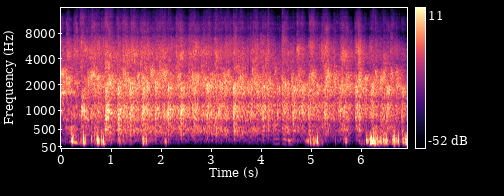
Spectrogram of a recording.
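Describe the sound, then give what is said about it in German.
An audience applauds steadily for several seconds in the morning, welcoming a guest speaker: dense overlapping claps filling the space at a consistent, fairly loud level, with a few sharper individual claps standing out. “Und äh, ich möchte euch bitten, äh, begrüßt ihn mal mit einem richtig fetten Applaus.”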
